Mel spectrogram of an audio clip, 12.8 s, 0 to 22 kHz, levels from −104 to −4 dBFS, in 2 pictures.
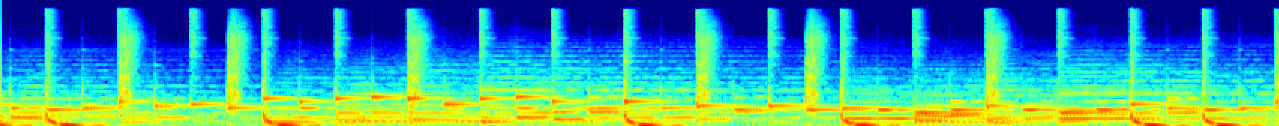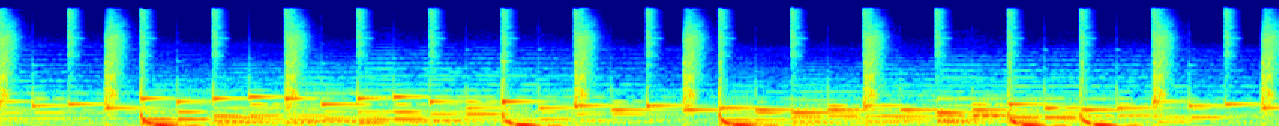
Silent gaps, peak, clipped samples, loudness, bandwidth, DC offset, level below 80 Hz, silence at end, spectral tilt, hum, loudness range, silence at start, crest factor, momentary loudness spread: none; -12 dBFS; under 0.1%; -28 LUFS; 16.5 kHz; under 0.1%; -32 dBFS; 0 s; -6.5 dB/octave; none; 1 LU; 0 s; 14 dB; 6 LU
